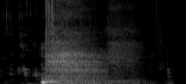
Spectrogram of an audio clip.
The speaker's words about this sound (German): Ich gieße jetzt einen Tee ein. Achtung, vielleicht plätschert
